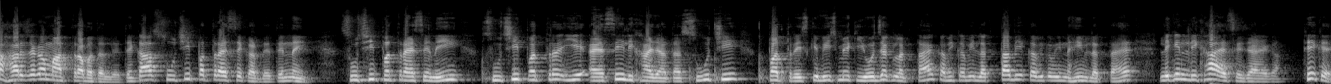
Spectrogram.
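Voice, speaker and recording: A young male Hindi teacher giving an exam-prep grammar lesson, asking questions and answering them himself, repeating words slowly and firmly. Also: sits high.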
